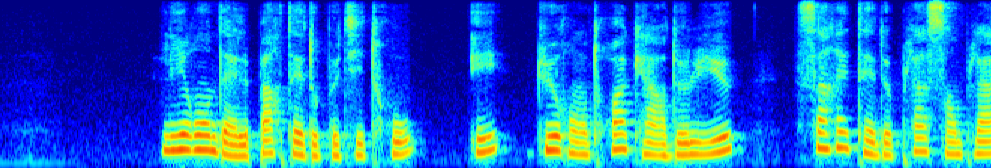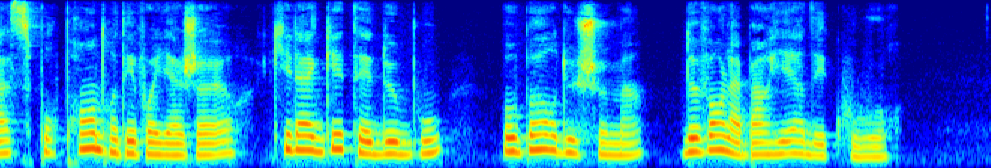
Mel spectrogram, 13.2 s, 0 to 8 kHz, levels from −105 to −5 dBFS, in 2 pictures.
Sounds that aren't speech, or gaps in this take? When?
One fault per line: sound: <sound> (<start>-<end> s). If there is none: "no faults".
no faults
